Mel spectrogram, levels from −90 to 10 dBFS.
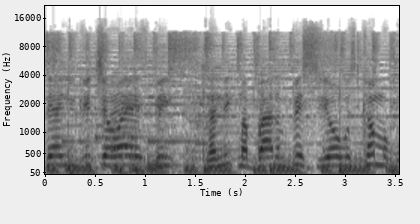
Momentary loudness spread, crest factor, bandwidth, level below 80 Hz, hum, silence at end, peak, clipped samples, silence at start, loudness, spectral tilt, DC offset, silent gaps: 3 LU; 10 dB; 15.5 kHz; -24 dBFS; none; 0 s; 0 dBFS; under 0.1%; 0 s; -11 LUFS; -4 dB/octave; under 0.1%; none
